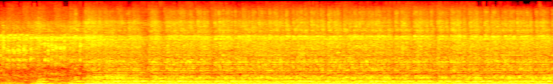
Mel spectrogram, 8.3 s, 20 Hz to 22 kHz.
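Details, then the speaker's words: Boosted methanol race Camaro, cold shop with snow outside, held on the 4,500 rpm rev limiter before boost reached target: loud engine with rapid, uneven hard exhaust pops as the ECU pulls timing. "you can hear that thing popping really hard when we're pulling that timing out and um that's because it was still down in the booth so what is happening is it hit you know 4 500 rpm on the rev limiter"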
